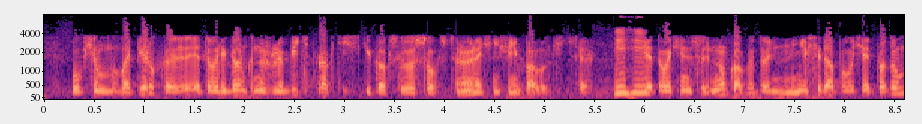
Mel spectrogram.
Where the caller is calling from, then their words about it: Moscow, Russia; я из Москвы.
